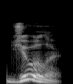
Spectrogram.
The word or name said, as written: jeweler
